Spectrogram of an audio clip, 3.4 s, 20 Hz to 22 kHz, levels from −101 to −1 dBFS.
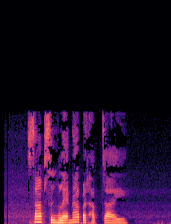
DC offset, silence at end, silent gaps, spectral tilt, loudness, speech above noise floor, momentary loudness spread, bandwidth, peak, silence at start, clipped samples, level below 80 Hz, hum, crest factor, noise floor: under 0.1%; 0.9 s; none; -4.5 dB/octave; -19 LUFS; 44 dB; 15 LU; 11.5 kHz; 0 dBFS; 0.55 s; under 0.1%; -58 dBFS; none; 20 dB; -63 dBFS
